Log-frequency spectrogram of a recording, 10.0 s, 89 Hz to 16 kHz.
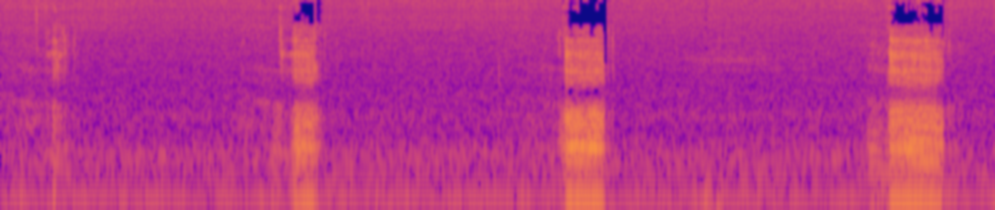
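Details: Sleeping 4-month-old Boxer puppy Troy snores: three loud, harsh, buzzing inhalations about three seconds apart, with quiet pauses between them. A constant low hum runs underneath.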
